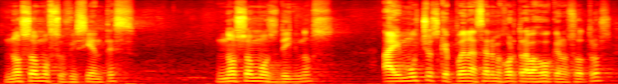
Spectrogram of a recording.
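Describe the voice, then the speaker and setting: A man preaching a sermon to a congregation, often pausing on rhetorical questions he answers himself. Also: medium pitch, steady tone, a little mellow. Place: church congregation. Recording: long church hall reverb.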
